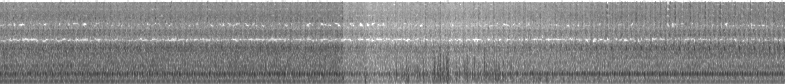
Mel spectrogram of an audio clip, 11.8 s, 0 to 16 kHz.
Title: 3 no noise after start up idle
